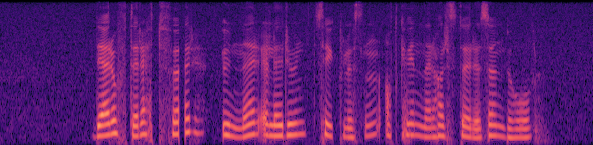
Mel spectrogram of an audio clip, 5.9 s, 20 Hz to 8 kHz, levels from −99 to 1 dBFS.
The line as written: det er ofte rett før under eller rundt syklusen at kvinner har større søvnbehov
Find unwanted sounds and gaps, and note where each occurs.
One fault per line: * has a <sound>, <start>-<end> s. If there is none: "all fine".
* has a dropout, 1.8-1.9 s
